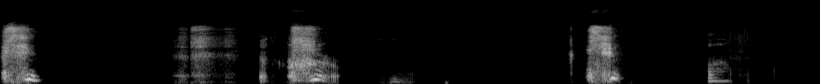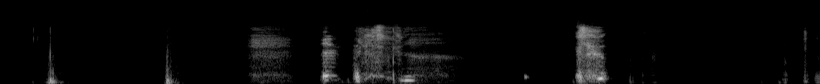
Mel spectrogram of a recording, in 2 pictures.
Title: 2nd time using chhinkni (big buildups + wet sneezes)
